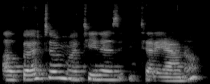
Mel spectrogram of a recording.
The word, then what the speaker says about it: Alberto Martinez Interiano: I'm joined by newly certified Italian wine Ambassador Alberto Martinez interiano I hope I said that correctly welcome to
